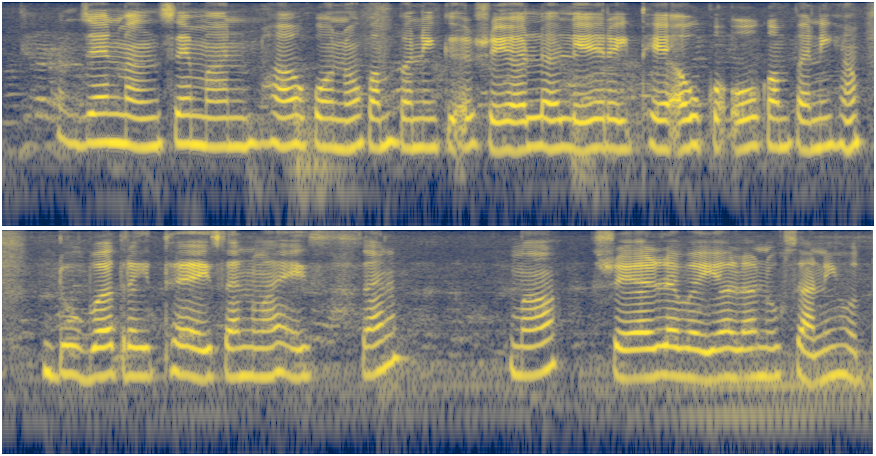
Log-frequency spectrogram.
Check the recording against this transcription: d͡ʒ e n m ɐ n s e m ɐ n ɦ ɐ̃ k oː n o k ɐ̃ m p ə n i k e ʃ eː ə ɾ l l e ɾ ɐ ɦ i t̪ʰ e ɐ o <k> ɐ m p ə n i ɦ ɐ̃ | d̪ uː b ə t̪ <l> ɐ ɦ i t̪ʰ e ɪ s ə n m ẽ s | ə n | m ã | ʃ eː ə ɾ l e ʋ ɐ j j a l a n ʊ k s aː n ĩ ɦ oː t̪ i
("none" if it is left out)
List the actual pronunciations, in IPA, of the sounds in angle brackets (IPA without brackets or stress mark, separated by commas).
k, ɾ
